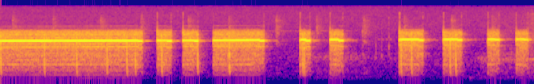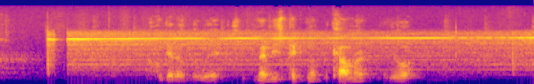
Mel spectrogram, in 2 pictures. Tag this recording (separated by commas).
Speech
